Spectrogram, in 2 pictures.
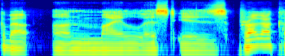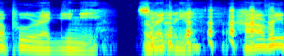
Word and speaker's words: Praga Caput Regni: All right, the last one I want to talk about on my list is Praga Capu Regni. However you pronounce that. Praga Caput Regni.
